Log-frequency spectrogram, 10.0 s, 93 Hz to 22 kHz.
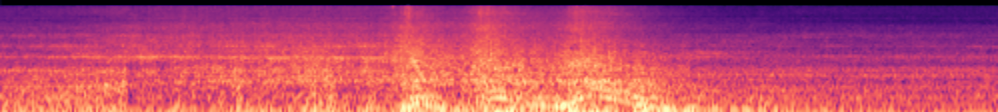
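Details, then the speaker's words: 1995 Chevrolet Suburban (OBD1) after throttle body gasket replacement, not fully warmed: steady even idle, no stumble or surging; before repair idle hunted up and down. "this sounds consistent smooth i think that did it but we'll see all right that's it it's fixed problem solved nice smooth idle"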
